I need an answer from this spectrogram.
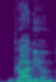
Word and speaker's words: Ghanaian: I'm horrible with geography that's the correct way to say it Ghanaian so it's Ghana so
